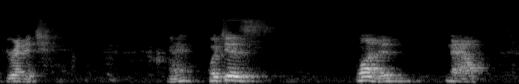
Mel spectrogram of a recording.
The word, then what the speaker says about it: Greenwich: through technically greenwich england just spelled greenwich but you don't pronounce it that way it's greenwich okay which is wanted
